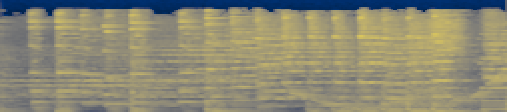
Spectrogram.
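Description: Sleigh bells jingle steadily through a lively, loud musical passage with a bouncing bass line and bright chords, with no voices.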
